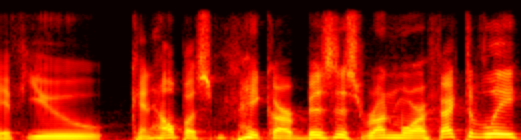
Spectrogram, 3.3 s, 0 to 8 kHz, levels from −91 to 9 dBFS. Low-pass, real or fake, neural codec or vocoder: 7.2 kHz; real; none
